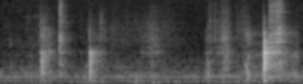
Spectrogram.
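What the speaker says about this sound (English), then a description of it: "I just chop up pods just roughly like this" A kitchen knife roughly chopping used vanilla pods on a board, giving a few scattered sharp taps and knocks close by, the loudest near the end, with no talking.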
